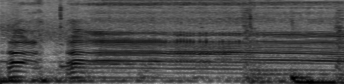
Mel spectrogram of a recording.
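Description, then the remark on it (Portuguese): A voice imitates exaggerated, childlike crying: a sustained, wavering wail with a bleating, trembling quality, loud, running unbroken for the whole short stretch. “Ele tá chorando igual Chiquinho do Chaves!”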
